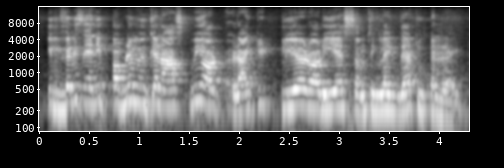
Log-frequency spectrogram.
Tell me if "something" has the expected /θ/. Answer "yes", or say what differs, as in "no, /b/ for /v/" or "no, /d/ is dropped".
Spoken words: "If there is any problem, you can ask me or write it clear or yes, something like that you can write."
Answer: no, /t/ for /θ/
